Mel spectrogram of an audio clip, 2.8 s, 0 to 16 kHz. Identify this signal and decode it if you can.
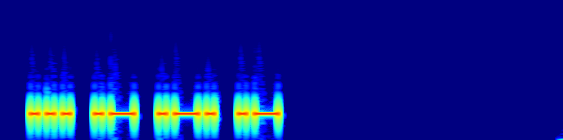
Morse code, heard as a keyed tone, about 30 wpm, 700 Hz. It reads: SARA
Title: USA Common Names - Max 5 Letters - 30wpm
